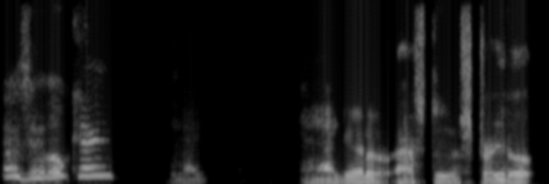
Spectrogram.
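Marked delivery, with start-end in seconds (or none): 0.0-0.8 very high, squeaky retort; put-on high little voice; mock-sweet okay. Kid answering teacher who ordered him out, mock-sweet okay.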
